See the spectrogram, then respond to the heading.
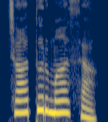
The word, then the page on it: ಚಾತುರ್ಮಾಸ: cāturmāsa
